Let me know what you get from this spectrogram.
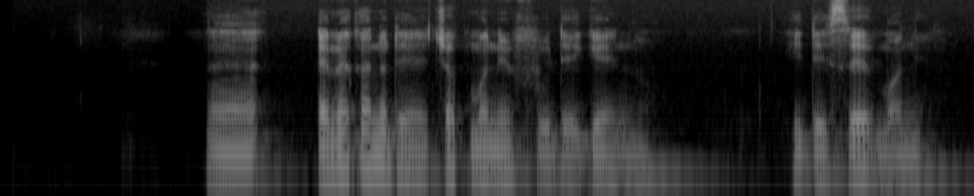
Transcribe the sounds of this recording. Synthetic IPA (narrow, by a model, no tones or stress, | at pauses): emekanʊdet͡ʃɔpmɔnifudeɡenu | idesevmɔni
